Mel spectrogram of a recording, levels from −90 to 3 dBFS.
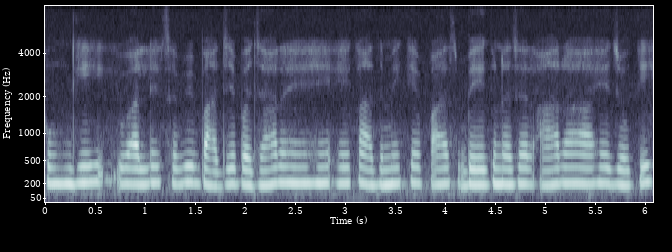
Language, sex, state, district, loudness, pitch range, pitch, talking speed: Hindi, female, Chhattisgarh, Korba, -16 LUFS, 190-205 Hz, 195 Hz, 175 wpm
